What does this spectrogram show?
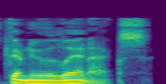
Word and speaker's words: GNU/Linux: also commonly known as gnu/linux pronounced G Linux Linux is touted as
